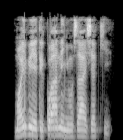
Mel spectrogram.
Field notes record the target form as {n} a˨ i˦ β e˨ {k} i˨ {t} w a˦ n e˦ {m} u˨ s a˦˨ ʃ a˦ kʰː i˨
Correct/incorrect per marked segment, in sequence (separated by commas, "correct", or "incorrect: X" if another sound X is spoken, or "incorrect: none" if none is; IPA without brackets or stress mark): incorrect: m, incorrect: t, incorrect: k, incorrect: ɲ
